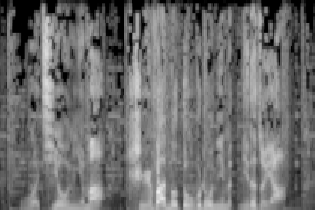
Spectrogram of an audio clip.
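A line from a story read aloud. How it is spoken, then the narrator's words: Father's angry roar. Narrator (Chinese): 他老爸 立即怒吼一声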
